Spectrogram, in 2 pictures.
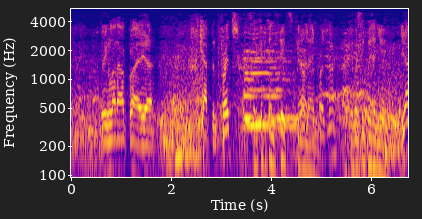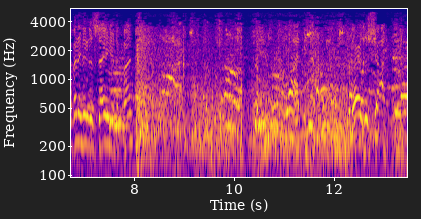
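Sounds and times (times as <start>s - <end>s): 
dense noisy crowd with overlapping voices: 0.0s - 13.4s
speech: 0.6s - 13.4s
sharp gunshot: 8.0s - 9.5s.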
